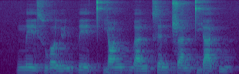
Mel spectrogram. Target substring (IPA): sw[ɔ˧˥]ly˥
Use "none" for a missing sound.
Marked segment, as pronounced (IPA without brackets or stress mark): ɔ˥˩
